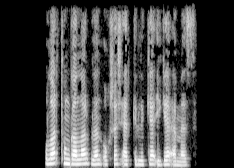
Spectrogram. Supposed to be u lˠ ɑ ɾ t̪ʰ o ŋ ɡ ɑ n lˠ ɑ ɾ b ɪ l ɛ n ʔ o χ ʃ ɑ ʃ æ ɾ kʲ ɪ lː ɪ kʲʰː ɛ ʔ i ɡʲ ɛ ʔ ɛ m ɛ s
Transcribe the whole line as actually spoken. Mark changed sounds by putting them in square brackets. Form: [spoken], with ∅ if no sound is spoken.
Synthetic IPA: u lˠ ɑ ɾ t̪ʰ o ŋ ɡ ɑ n lˠ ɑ ɾ b ɪ l ɛ n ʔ o χ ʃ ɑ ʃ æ ɾ kʲ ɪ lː ɪ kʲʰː ɛ ʔ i ɡʲ ɛ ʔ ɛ m ɛ s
